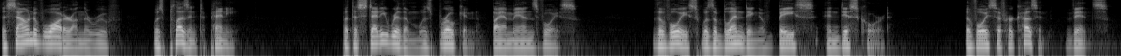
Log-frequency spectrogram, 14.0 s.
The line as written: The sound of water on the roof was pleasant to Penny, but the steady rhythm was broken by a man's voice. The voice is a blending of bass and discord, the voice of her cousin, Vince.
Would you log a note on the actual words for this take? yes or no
yes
